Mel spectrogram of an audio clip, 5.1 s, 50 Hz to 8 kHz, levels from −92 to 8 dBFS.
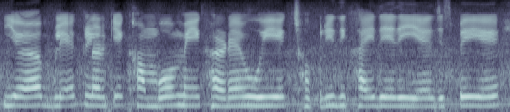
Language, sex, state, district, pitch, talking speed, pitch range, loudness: Hindi, female, Rajasthan, Bikaner, 235 Hz, 175 wpm, 230-240 Hz, -13 LUFS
